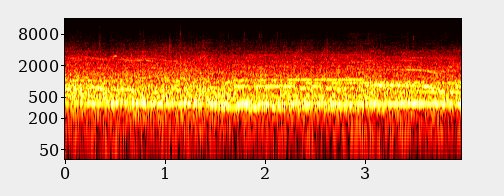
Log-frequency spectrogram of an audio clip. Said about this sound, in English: So after that smattering of boos and cheers, the reason he says what the Ohtani is that you could audibly hear Tanner Bibee say WTF after that home run that just got over the left field wall.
